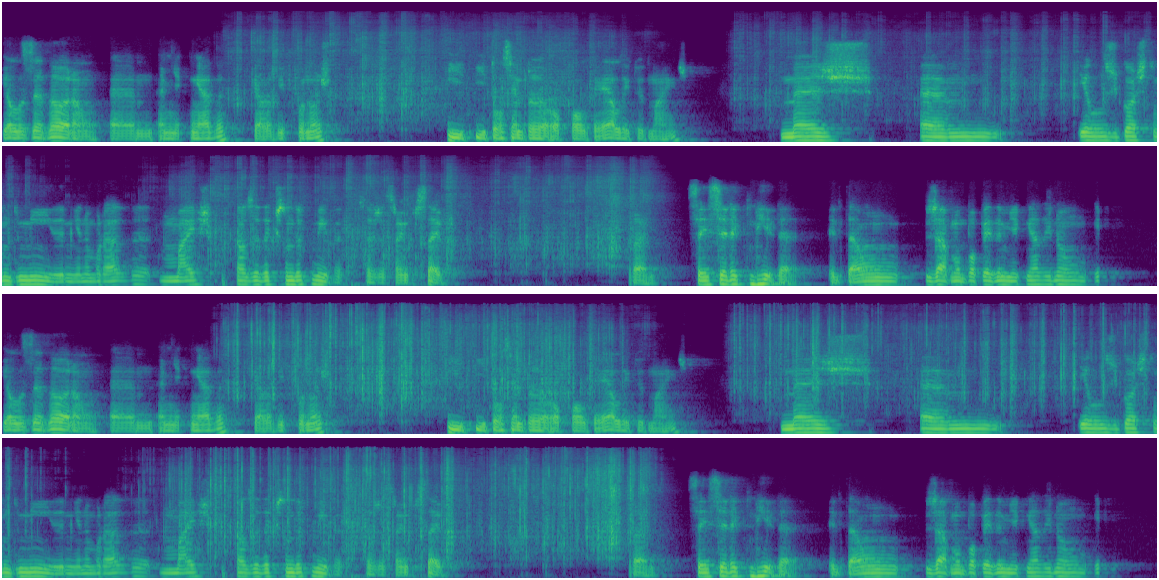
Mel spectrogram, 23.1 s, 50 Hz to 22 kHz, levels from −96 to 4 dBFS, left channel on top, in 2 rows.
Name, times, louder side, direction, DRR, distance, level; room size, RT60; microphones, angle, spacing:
voice 1, 0.0-3.3 4.4-6.8 7.8-8.7 9.2-10.0 10.8-16.1 17.8-18.1 18.4-19.5 19.8-20.5 20.8-22.5, left 1 dB, 30° left, 15 dB, 0.8 m, -23 dB
sound 1, 2.1-6.4 7.3-12.2 12.9-18.1, right 8 dB, 75° right, 1.7 m, -34 dB
25.0 x 16.0 x 7.8 m, 0.76 s
head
